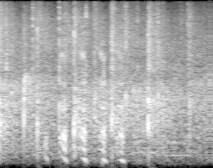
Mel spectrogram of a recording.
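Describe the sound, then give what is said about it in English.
A church audience claps together, a dense, reverberant patter of many hands with sharp overlapping cracks, steady and moderately loud throughout. “If we're going to clap, church, let's commit.”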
